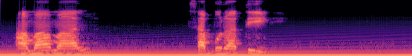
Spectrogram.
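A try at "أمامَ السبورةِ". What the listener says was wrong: আমামাল সাবুরাতি তো কখনো হওয়ার কথা না। সিন যুক্তে যদি আসে হবে। আরে আমামাস সাবুরাতি।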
